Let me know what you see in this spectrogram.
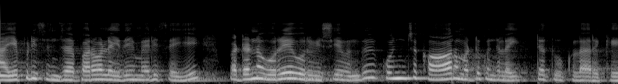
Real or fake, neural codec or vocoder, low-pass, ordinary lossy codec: real; none; 7.2 kHz; none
